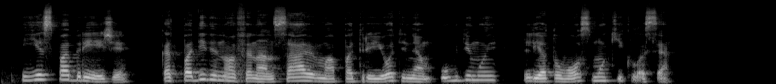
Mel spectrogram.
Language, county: Lithuanian, Panevėžys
